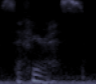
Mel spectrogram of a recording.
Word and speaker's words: Zephyrus: She's the daughter of Thalamus and Electra, and is married to, I'm going to say it wrong, Zephyrus. However you want to say it. It's like Zephyr added us.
